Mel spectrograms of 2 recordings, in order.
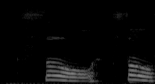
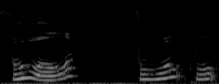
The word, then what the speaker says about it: full: the door or book full. Feel your tongue sliding in the back. It's not It's not fool fool. Look, my lips are rounded. No, no, no. Full.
